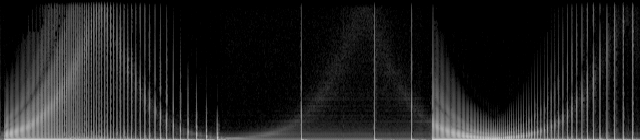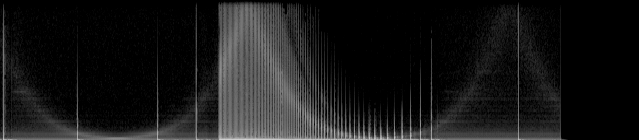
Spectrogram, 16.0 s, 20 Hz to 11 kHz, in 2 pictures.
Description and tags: bass stretch 2
Raw analog Bass stretch sounds, oscillating goodness, from my Moog Little Phatty + the CP-251 voltage attenuator plugged into the pitch cv control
